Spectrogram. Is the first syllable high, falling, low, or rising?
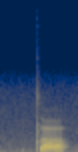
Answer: falling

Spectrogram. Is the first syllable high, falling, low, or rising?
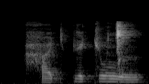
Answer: low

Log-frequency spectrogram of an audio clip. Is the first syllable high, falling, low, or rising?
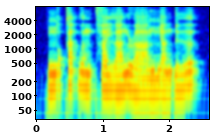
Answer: rising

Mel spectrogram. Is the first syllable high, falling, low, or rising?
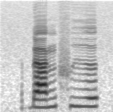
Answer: rising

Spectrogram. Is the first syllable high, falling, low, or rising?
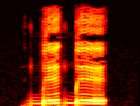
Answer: rising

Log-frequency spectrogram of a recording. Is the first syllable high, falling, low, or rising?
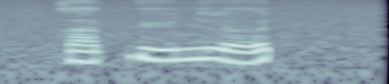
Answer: rising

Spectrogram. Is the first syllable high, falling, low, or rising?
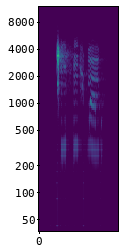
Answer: high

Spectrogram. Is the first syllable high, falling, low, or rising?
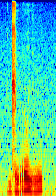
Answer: low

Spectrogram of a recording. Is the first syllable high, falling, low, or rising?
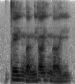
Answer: high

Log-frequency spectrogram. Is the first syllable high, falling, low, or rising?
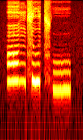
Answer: high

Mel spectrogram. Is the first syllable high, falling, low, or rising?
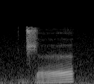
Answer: rising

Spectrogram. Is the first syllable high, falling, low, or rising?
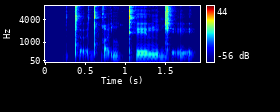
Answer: high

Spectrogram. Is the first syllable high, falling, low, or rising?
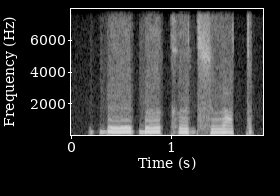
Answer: high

